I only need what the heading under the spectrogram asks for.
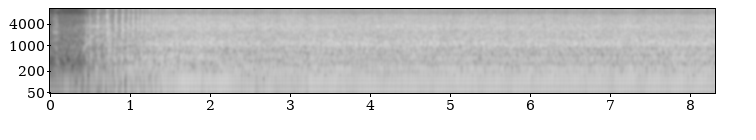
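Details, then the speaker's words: Free Craftsman push mower with auto-choke Quantum engine, high wheels and bagger: starts on the first pull and settles into a steady, fast, even drone. Engine speed seems a little high and needs adjusting. "what else did you guys notice when i first started it up that's right i thought the rpm was a little high right"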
